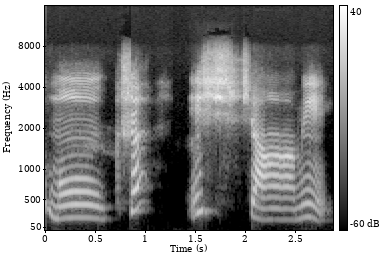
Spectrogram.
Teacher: ಮೋಕ್ಷ ನೋಡಿ, ಕಕ್ಕೆ ಶ ಒತ್ತಿದೆ. ಮೋಕ್ಷ ಶ ಮೂರ್ಧನಿ ಶ ಹೇಳ್ಬೇಕು.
